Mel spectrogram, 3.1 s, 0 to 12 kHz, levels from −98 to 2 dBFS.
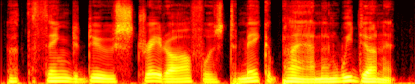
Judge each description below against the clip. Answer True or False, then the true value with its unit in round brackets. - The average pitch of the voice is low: True (115 Hz)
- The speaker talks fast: True (310 wpm)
